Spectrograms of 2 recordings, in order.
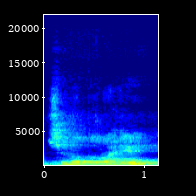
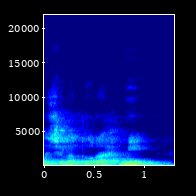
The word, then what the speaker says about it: silaturahim: bab ke-28 hadits ke-56 silaturahim silaturahim itu dapat menambah umur menambah usia sekedar sekedar mengoreksi pelafalan yang benar itu bukan silaturahmi tapi silaturahim teman kita sudah sudah latanya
